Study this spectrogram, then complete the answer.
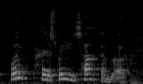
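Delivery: high, baffled questioning; incredulous. Retold or imitated. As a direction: imitate someone totally confused. Woman baffled about a purse.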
